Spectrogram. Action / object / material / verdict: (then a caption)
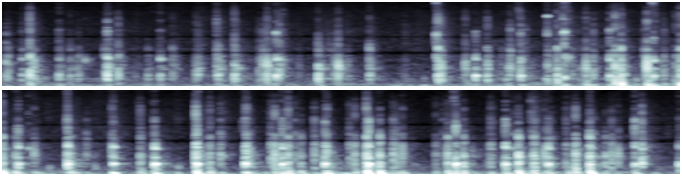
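tap / flat cardboard box / cardboard / none. A flat, hollow white cardboard box is held in both hands while fingertips and nails tap and scratch across its surface. The result is a quick, uneven run of short, dry, papery taps with brief scraping strokes in between. Each tap dies away almost instantly with no ring.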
